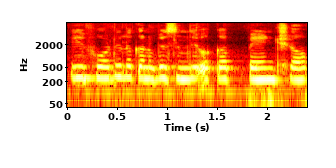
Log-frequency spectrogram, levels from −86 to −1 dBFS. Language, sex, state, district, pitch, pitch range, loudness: Telugu, female, Andhra Pradesh, Sri Satya Sai, 245 Hz, 235-255 Hz, -12 LUFS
